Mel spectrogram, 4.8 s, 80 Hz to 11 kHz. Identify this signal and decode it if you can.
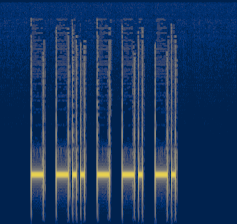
Morse code, heard as a keyed tone, about 15 wpm, 800 Hz. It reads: TDTNN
